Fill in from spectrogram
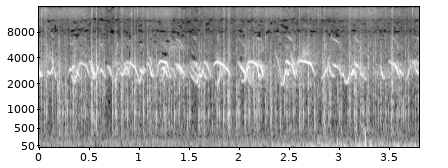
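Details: Domestic chicken chicks chirping: a continuous string of thin, high, arched peeping notes repeated about every quarter second, over steady rumbling background noise with a few low thumps.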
